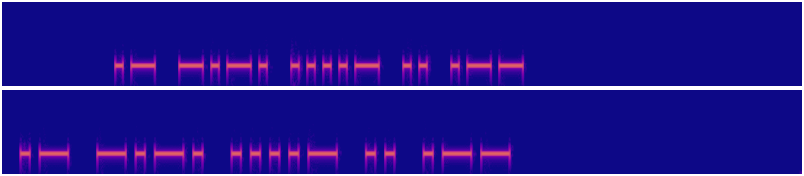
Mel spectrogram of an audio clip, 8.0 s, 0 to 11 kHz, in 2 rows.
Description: Morse code, heard as a keyed tone, about 32 wpm, 700 Hz. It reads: AC4IW AC4IW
